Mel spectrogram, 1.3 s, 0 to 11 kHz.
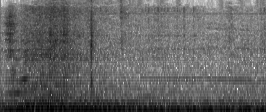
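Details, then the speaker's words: Mercedes E55 AMG (long-tube headers, 77mm pulley, stock muffler) at the drag strip, about 80°F: a loud, deep, hollow rumble under load with no crisp exhaust note, blowing out the left side; an exhaust leak, with a blown-out O2 sensor suspected. "What the heck just broke? Sounds like something just cracked my exhaust. Oh, bollocks."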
